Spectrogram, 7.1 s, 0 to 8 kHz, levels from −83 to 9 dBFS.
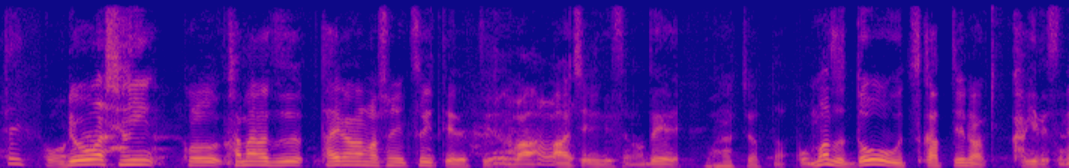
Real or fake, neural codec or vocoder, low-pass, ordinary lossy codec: fake; codec, 16 kHz, 2 kbps, FreqCodec, larger model; none; none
